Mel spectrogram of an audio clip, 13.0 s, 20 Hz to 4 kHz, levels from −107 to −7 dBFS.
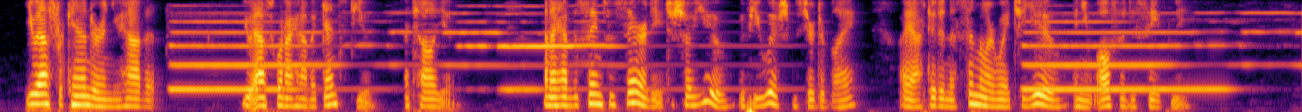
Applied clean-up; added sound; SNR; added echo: classical method log-MMSE.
